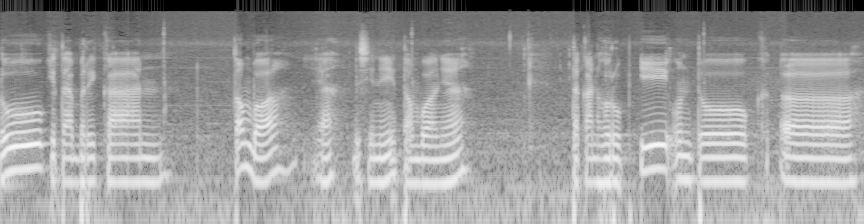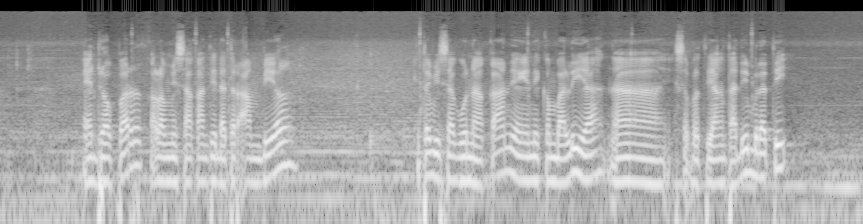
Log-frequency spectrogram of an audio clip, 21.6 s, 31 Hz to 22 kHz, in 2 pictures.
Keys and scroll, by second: 7.2 i, 11.0 ctrl+z, 14.4 ctrl+z.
